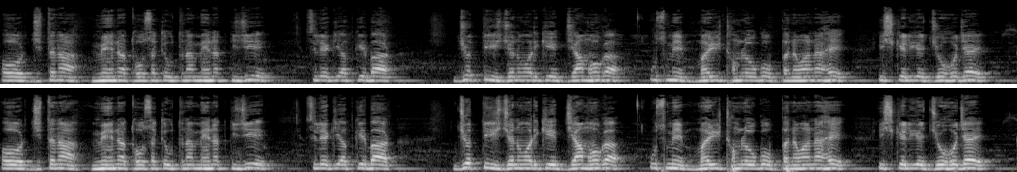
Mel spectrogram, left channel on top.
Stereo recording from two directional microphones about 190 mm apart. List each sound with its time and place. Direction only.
0.0 s a man's voice: 40° right (ahead or behind)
